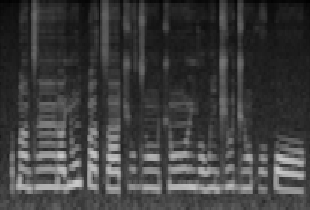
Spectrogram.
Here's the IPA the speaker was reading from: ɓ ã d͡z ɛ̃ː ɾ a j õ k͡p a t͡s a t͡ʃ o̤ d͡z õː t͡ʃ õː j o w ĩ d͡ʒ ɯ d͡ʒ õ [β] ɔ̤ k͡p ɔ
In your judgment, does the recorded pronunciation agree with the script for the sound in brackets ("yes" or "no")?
no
